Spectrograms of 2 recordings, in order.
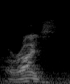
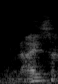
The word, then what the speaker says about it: rice: R 발음 굴려야 돼. 남들이 볼 때 조금 그만하다 할 정도로 이렇게 혀를 굴려야 돼. Rice. 라이스 하면 안 돼요.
